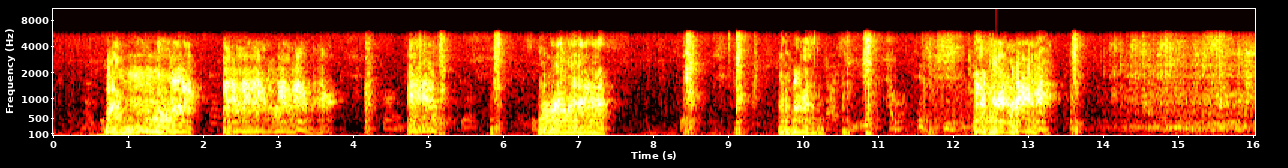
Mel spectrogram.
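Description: Basset hound growling in play: a series of pitched, grumbling growls, each about a second long, with short sharp sounds between them.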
